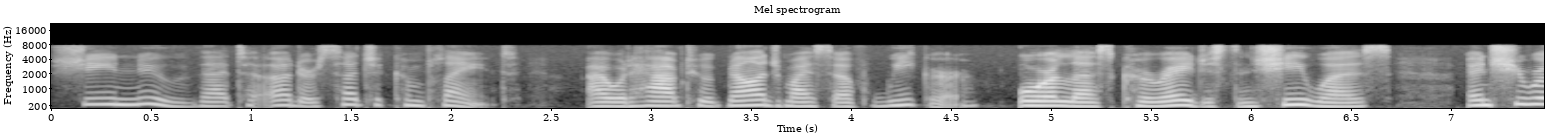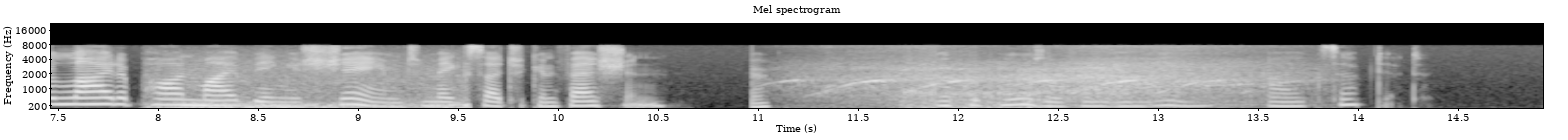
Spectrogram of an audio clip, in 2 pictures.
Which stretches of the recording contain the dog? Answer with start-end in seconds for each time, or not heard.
not heard.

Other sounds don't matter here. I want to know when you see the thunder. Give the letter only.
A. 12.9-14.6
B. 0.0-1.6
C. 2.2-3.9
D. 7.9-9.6
D.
